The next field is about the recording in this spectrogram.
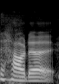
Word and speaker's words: Gouda: I know that gouda is the correct pronunciation, but people, that's a difficult way to communicate with people in Iowa.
